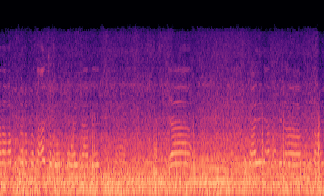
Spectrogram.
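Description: Steady wind buffeting the microphone over the running engine and road noise of a scooter underway, with a voice coming through in short bits.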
